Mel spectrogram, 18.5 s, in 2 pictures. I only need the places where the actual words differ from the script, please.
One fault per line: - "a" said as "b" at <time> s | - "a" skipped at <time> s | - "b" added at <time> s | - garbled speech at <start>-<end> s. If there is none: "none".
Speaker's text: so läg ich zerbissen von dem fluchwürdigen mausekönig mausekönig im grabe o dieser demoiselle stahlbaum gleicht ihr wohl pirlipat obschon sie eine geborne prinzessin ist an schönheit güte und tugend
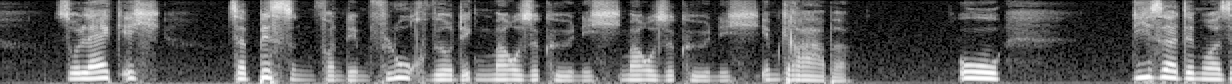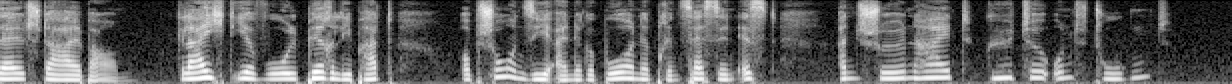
none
